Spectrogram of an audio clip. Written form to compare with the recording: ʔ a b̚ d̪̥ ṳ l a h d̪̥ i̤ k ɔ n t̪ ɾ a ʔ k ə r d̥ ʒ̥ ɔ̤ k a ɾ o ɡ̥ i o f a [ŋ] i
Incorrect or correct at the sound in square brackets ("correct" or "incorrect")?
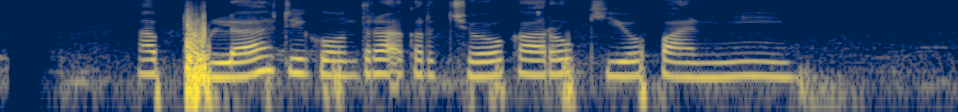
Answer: incorrect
